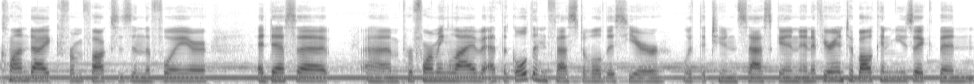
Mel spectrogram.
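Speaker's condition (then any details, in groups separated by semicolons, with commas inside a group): No condition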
